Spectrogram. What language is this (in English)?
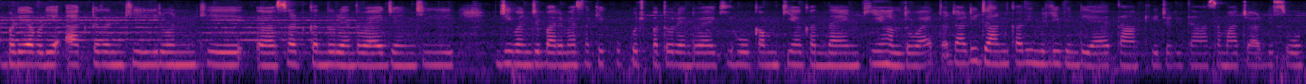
Sindhi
